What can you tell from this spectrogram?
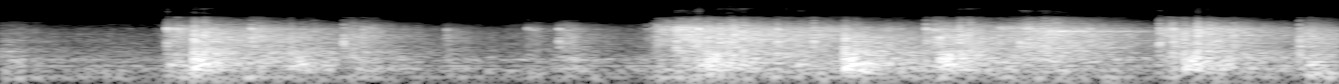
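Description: Air hockey mallet and puck knocking on the air table as the puck is worked back and forth, a run of irregular sharp clacks over a hiss.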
